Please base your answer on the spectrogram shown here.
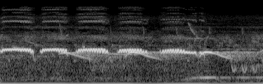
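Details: Female White-browed laughingthrush, old and wild, calling rò to stimulate males. Loud sustained whistled notes follow one another almost without pause, each ending in a slight downward slur, before a soft low tone.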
